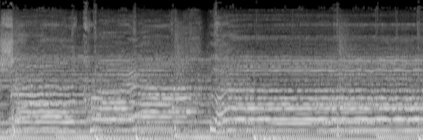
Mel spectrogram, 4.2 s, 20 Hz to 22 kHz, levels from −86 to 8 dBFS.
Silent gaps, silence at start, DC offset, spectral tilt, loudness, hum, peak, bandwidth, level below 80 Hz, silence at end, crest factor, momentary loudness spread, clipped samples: none; 0 s; under 0.1%; -5.5 dB/octave; -12 LUFS; none; 0 dBFS; 17 kHz; -20 dBFS; 0 s; 10 dB; 1 LU; under 0.1%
